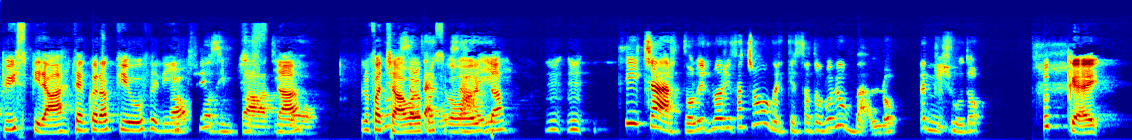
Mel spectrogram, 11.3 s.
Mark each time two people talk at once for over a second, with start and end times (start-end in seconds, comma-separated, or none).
1.6-3.1, 3.8-5.0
